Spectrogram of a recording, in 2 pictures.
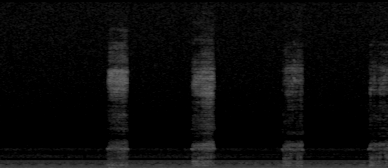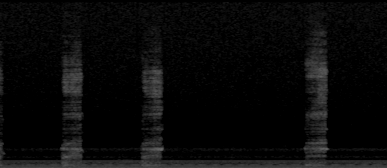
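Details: Wild barn owl family in a research nest box, with the male arriving with a big rat: seven short screechy hisses at intervals of one to two seconds, over a steady electrical hum.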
